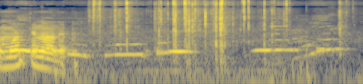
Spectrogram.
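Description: A seasoning packet crinkles.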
